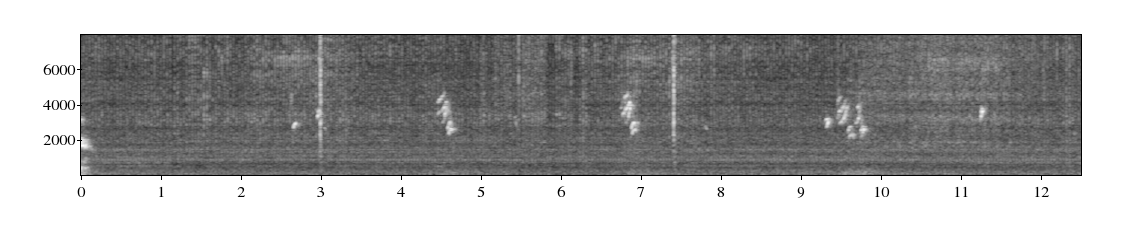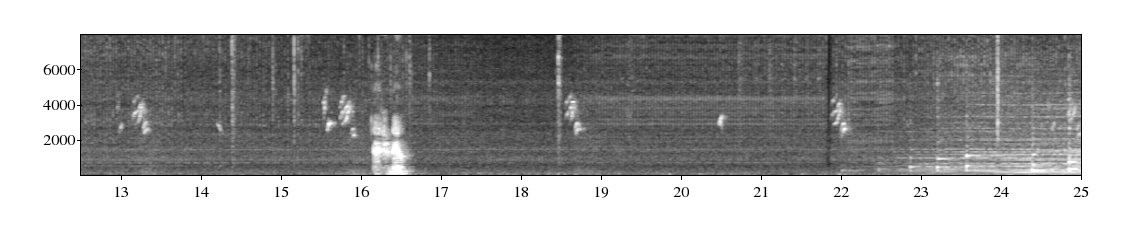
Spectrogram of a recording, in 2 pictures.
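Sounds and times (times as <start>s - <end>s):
small bird chirping faintly: 1.2s - 16.2s, 18.5s - 22.9s.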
